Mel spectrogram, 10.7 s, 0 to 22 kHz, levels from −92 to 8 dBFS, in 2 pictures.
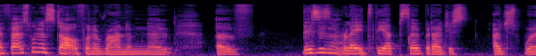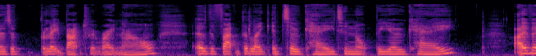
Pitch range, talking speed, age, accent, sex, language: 165-195 Hz, 235 wpm, 20-39, British, female, English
